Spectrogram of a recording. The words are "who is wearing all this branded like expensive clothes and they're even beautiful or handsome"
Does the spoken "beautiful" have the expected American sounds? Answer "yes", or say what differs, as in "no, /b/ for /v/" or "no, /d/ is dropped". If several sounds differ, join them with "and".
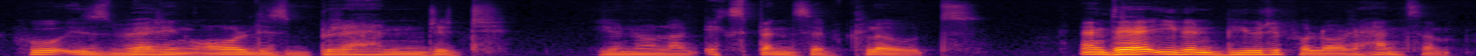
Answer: yes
